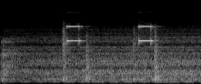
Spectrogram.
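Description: Growatt solar inverter's control panel giving two short high beeps, about three quarters of a second apart, as its front-panel buttons are pressed to step through the display.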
